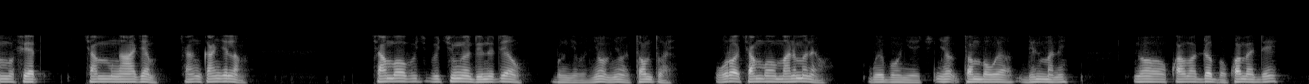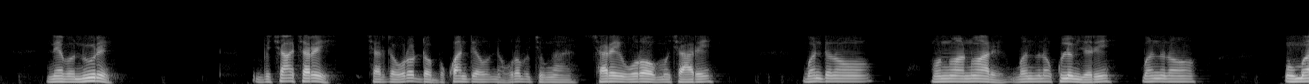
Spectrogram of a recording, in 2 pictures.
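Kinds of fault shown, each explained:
No faults can be heard in the speech. It carries the narrow band of G.711 telephone coding, with nothing above 4 kHz and only a faint noise that rises and falls with the level of the speech.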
